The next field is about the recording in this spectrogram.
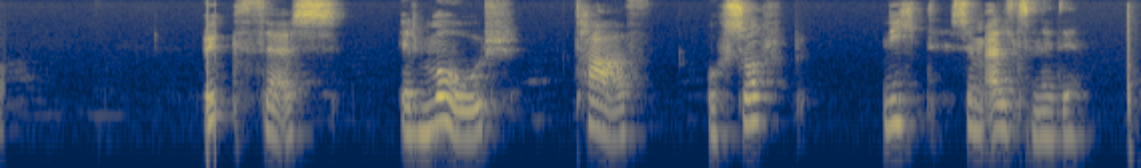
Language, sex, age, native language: Icelandic, female, 12, Icelandic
